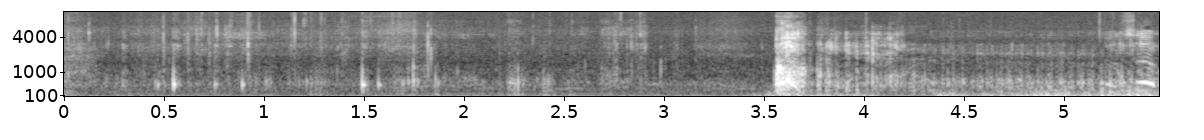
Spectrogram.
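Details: Charlie the dog guarding his Christmas bone: a quiet stretch of voices and small clicks, then a sudden burst with a dense, low rumbling growl building over the final two seconds while a person talks.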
